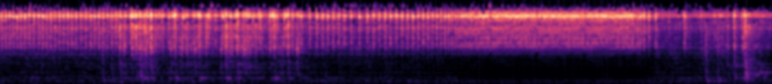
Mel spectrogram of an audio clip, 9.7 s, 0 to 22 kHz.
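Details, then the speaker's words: Cannondale CAADX gravel bike after install of Hollowgram wheels, custom XD-R freehub, 10-42t SRAM GX 11-speed cassette with 48/31 GRX crankset and Kogel pulley wheels, run through gears: crisp fast freehub ticking, light chain chatter, no grinding or skipping; normal shifting. "so I'm going to just kind of run through the gears and show you guys that a 10 to 42 is meant to go with this 48 /31"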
